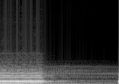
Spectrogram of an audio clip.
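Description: Bassoon holding one low note of the melody. The note stops about a second in and its sound fades away.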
